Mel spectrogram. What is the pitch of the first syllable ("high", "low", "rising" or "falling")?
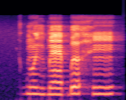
low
